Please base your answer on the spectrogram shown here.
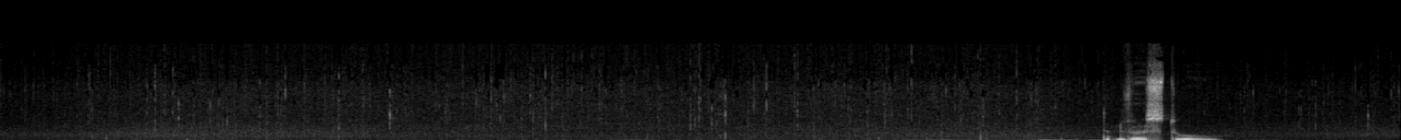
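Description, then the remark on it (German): Steady rain hisses throughout with a soft, even patter and a low gusty rumble of wind beneath it; a voice briefly speaks over the rain near the end. “Etwas später wird auch der Regen und der Wind sich wieder beruhigen.”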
